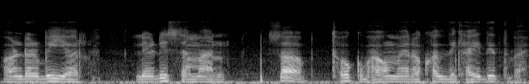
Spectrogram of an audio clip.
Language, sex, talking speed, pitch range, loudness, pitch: Bhojpuri, male, 135 wpm, 110-125 Hz, -18 LUFS, 120 Hz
